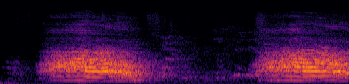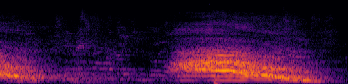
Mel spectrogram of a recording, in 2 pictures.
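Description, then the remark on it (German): A tiger at the Berlin Zoologischer Garten roars three times, each a long, throaty call that sweeps downward in pitch, spaced a few seconds apart, loud with no talking. “Well, it took me to the tiger at Berlin Zoologischer Garten.”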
